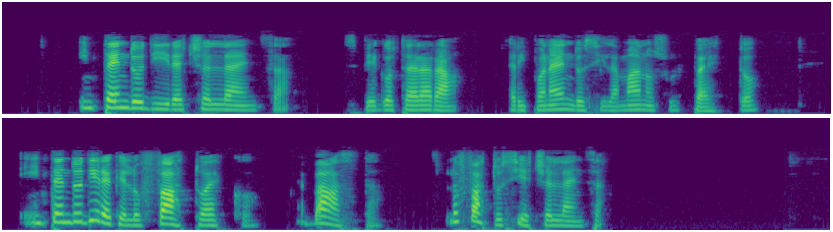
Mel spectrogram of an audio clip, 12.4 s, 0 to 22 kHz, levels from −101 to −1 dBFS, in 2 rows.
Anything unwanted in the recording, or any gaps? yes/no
no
